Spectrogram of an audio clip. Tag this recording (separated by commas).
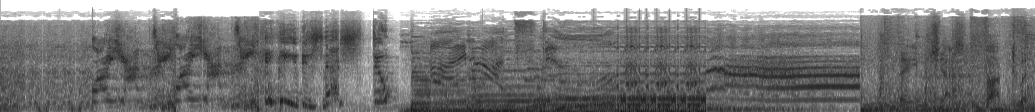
Music, inside a small room, Speech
